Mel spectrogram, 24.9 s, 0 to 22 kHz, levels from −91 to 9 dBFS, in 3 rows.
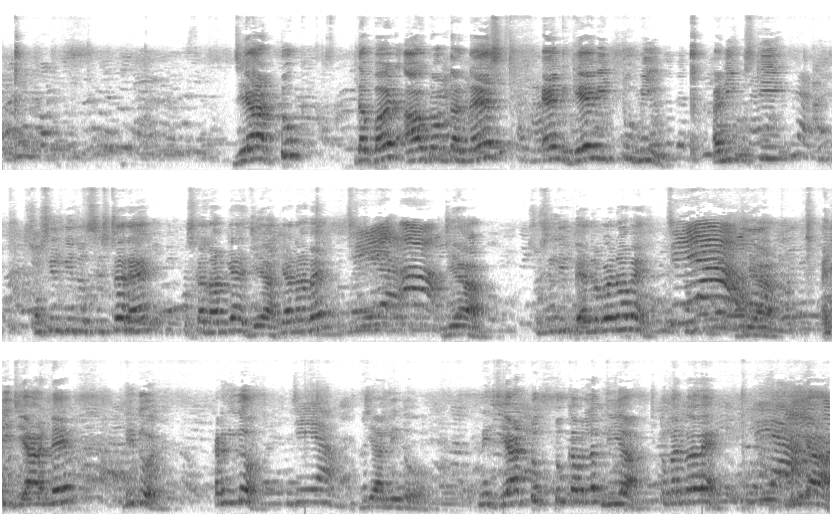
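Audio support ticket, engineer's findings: Periodic USB or driver dropouts, 19.63 to 23.60 s: regular ticks every 1.99 s, around three, each skipping roughly 10 ms of audio with no gap left. Waveform shows abrupt splice discontinuities; spectrogram shows evenly spaced thin broadband vertical lines. A background task is stalling the USB bus or audio driver.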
